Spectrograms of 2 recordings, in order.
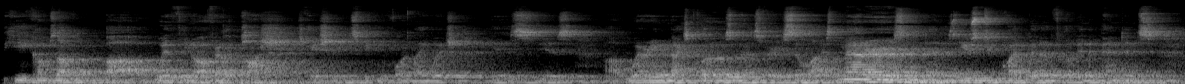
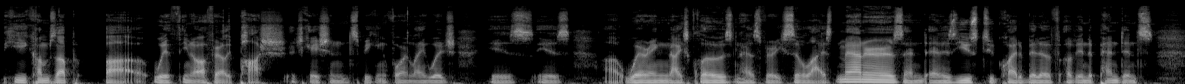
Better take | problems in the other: second | room echo; strong; dies away in 2.4 s // off-mic speech; far

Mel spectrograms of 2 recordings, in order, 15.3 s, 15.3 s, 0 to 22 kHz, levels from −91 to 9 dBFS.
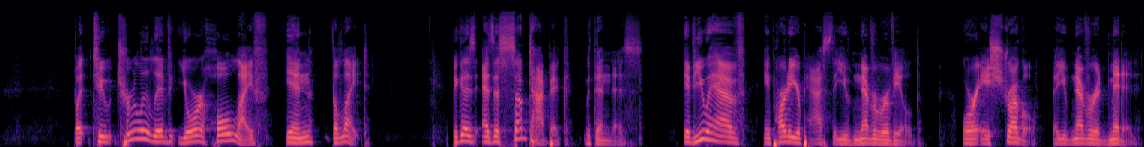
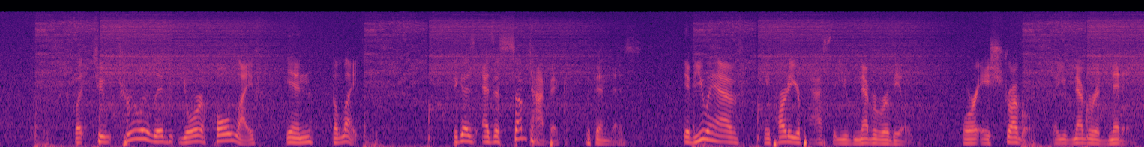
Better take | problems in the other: first | hiss; loud; throughout; 7 dB below the speech

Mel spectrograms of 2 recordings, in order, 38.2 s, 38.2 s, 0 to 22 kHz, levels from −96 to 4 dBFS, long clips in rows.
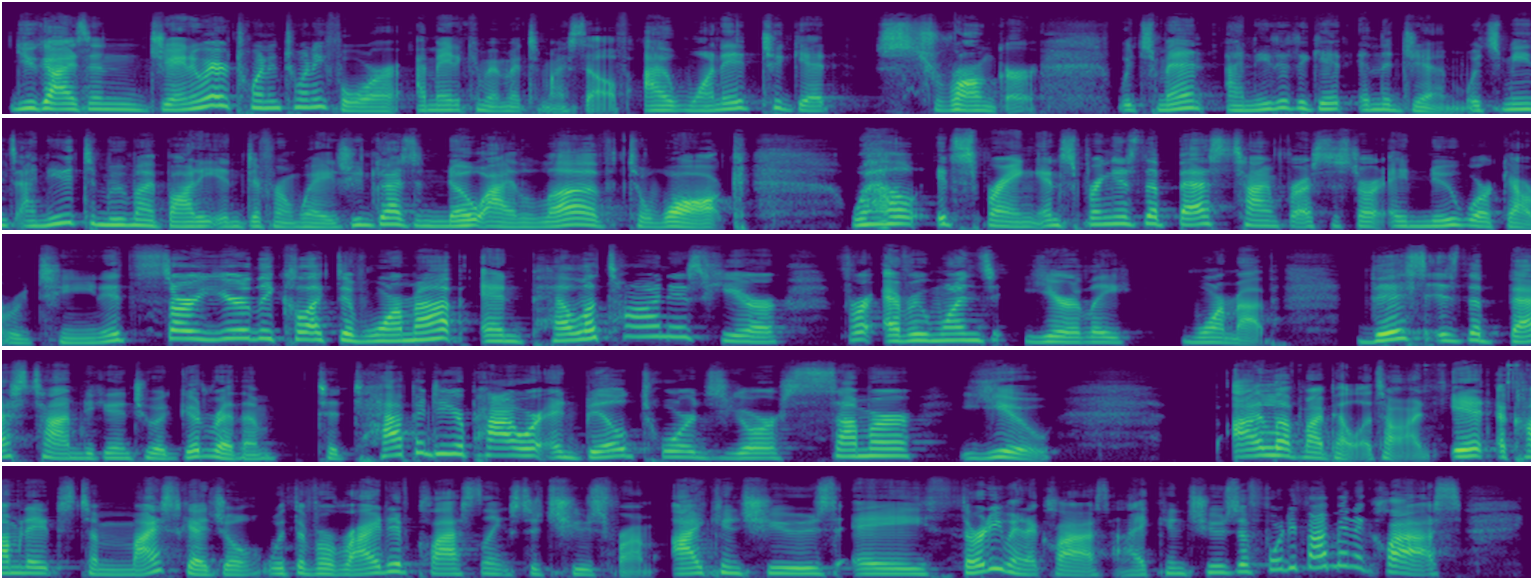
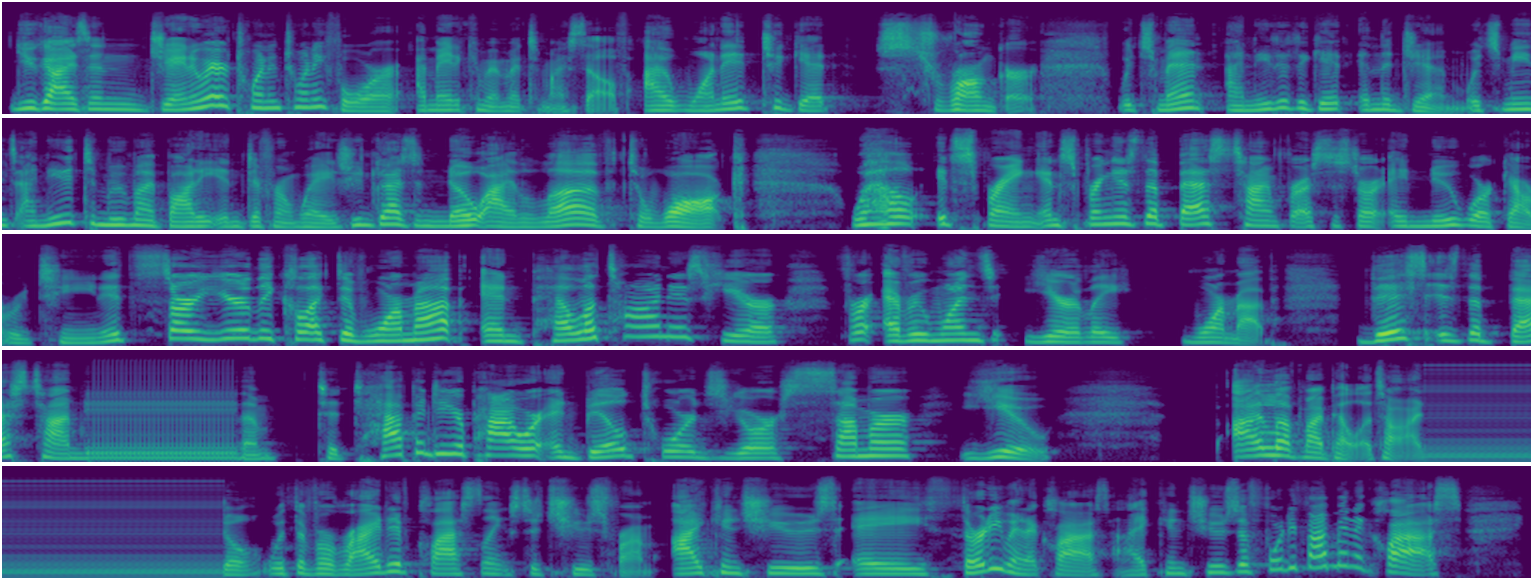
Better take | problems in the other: first | audio freezing; at 23 s for 0.5 s and at 30 s for 1.5 s

